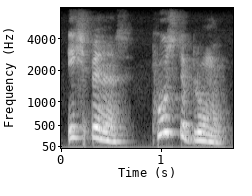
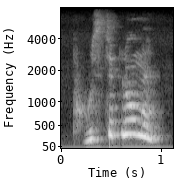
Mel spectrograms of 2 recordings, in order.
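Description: First: Said in the usual way. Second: High, much softer startled friend voice; stunned that she is standing there; startled question. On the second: A narrator's reading. Tulpe behind the door hears her old friend's name, startled.

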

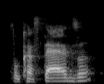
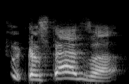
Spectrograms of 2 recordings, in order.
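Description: First: Imitating a mildly puzzled "Costanza?" with a lift at the end; puzzled question. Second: Squeaky, much higher "For Costanza?" through laughter; laughing retelling. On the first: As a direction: ask "For Costanza?" as if the name makes no sense. Retold puzzled question, first take. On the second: Retold or imitated. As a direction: retell it barely holding in the laugh. Same quote retold, laughing.

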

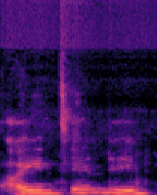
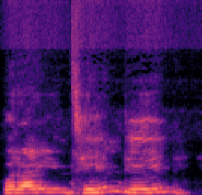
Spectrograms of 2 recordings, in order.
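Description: First: Defensive excuse. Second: High whiny protest; whiny excuse. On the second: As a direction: plead the excuse high and slow. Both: Pretend. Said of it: "You can intend a lot".

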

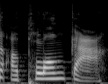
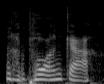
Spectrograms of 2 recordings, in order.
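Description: First: Louder, drawn-out Scottish "plonker"; exaggerated mock Scottish. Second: A touch of mock Scottish on "plonker"; mimicking Scottish accent. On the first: Host savouring guest's Scottish slang, exaggerated mock Scottish. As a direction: relish the Scottish word, big and slow. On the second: Host echoing guest's Scottish slang, mimicking Scottish accent. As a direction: lightly imitate a Scottish word.

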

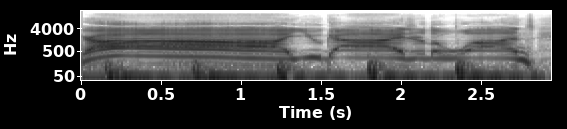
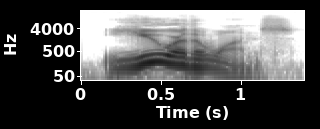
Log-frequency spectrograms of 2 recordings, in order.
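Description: First: High, loud, veins-out shouted accusation; pounding shout. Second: Slow, calm, steady accusation. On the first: Preacher mocking an angry Peter: furious shouted accusation. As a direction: hammer it at them like a ranting preacher, slow. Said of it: "gotta be pounding ... veins coming out of his neck". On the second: Preacher showing how Peter could speak: calm and measured. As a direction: say it gently but firmly, no force. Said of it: "He could very calmly be saying". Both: Shown as a demonstration.

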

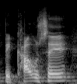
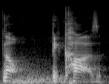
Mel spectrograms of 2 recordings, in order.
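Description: First: "because" ending in a Spanish s-e sound; wrong take of because; common mistake. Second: Because said slowly with a clear z ending; careful English because; correct pronunciation. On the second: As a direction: stretch "because" and end on a buzzing z. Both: Shown as a demonstration. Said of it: "esa palabra que decimos because".

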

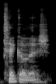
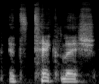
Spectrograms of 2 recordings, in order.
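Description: First: "ticklish" as tick-a-lish; three-syllable mispronunciation. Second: "ticklish" in two syllables, tick-lish; two-syllable pronunciation. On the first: Showing the common error, "ticklish" as tick-a-lish. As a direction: add an extra vowel in "ticklish" after the k. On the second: Correcting a common error, "ticklish" as tick-lish. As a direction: say "ticklish" with no vowel after the k. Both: Shown as a demonstration. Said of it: "a lot of people say ticklish".

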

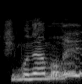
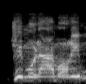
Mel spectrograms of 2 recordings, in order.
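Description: First: "Shimona Amorim" said evenly and level, with no anger; calm reading. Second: "Shimona Amorim" read high and loud, like an angry outburst. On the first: Teacher gives the correct, calm reading of Moses. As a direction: read "Shimona Amorim" as a cool, measured reproach. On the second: Teacher acts out the wrong, angry reading of Moses. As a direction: bark "Shimona Amorim" as a furious rebuke. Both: Shown as a demonstration. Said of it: "non, c'est pas comme ça qu'il faut lire".

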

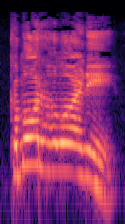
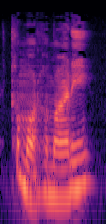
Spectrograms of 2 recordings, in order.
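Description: First: Louder, higher shout of Come on, Hermione!; loud call. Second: Said in the usual way. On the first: A narrator's reading. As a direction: yell up for Hermione to jump. Urging friend to jump.

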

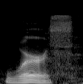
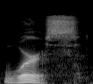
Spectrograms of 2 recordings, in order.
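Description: First: Worth, tongue out for the th; option A. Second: Worse ending in a hissed /s/; worse, closing on a sharp s; option B. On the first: Teacher reading choice A, worth with a th ending. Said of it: "Is the answer A". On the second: Teacher reading choice B, worse with an s ending. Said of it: "or B". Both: Shown as a demonstration.

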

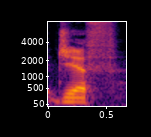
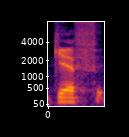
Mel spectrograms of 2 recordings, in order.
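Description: First: "gif" said as jiff; "gif" starting like gem; soft-g pronunciation. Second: "gif" said with a hard g; "gif" starting like give; hard-g pronunciation. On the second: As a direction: say "gif" with g as in gift. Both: Shown as a demonstration. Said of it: "disagreement on, uh, pronunciation".

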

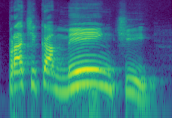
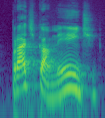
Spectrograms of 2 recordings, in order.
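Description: First: "praticamente" slowly, MEN stretched and emphasized; stress on MEN. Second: Said in the usual way. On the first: Shown as a demonstration. Teacher showing the class the tonic syllable, stressed MEN in "praticamente". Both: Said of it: "a sílaba tônica é o men".

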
